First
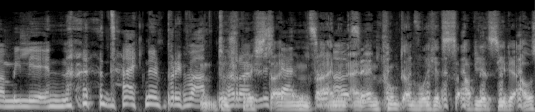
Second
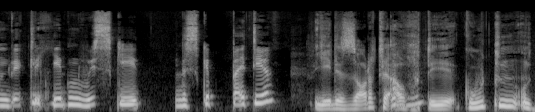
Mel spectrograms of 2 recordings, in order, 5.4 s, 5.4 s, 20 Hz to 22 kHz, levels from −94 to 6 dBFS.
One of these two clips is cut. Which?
second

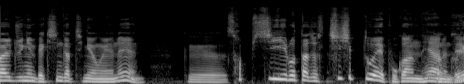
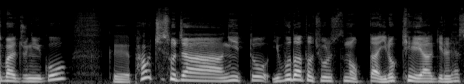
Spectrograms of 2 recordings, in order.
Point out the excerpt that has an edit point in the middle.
first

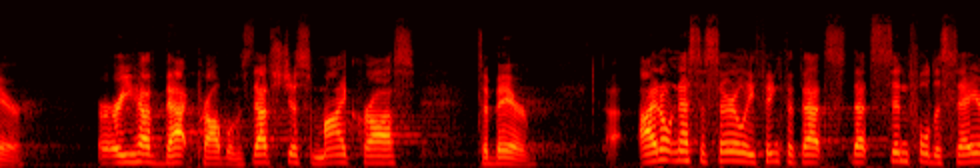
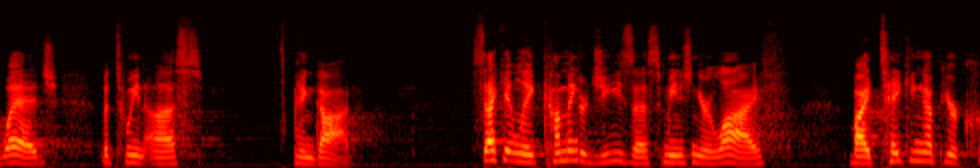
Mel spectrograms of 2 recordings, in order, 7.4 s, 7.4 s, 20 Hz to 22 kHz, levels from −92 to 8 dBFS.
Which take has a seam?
second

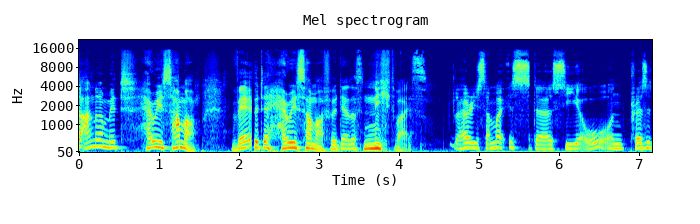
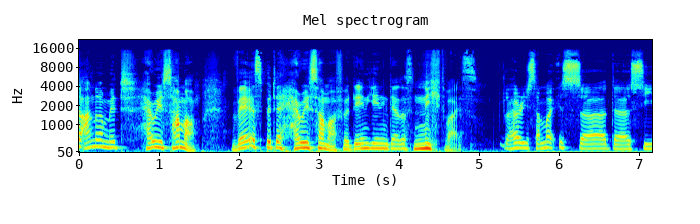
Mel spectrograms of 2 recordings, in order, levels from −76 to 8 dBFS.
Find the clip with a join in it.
first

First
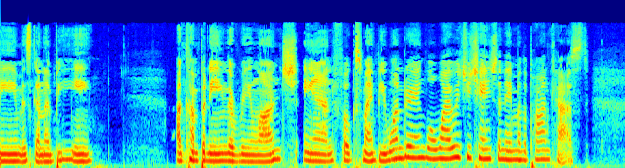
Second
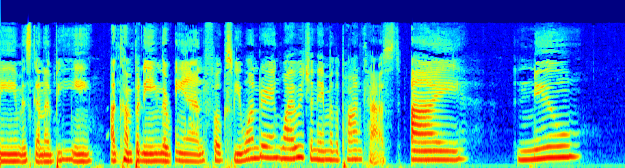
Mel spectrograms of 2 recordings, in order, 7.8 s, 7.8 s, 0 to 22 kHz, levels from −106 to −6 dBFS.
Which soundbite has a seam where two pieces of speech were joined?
second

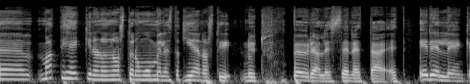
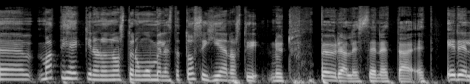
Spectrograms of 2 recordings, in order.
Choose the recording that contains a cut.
first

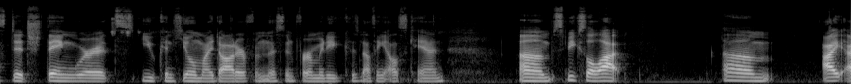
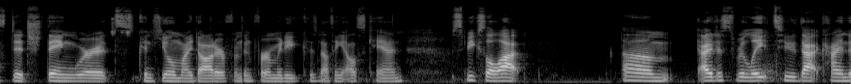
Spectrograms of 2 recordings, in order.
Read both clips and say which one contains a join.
second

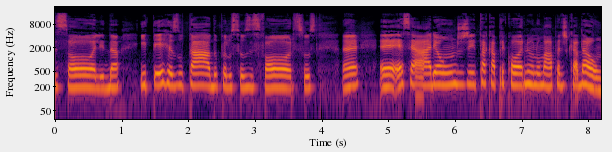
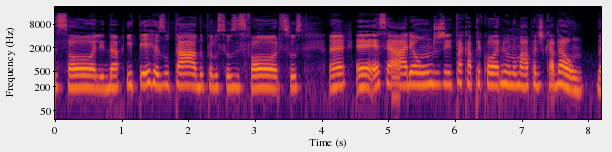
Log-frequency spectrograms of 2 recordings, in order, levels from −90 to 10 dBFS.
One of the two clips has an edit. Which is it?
second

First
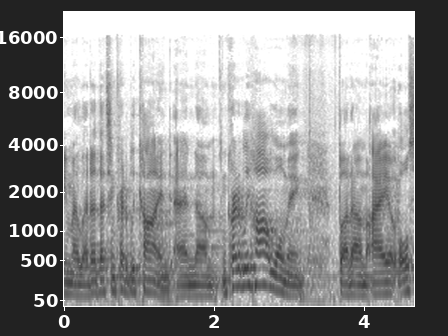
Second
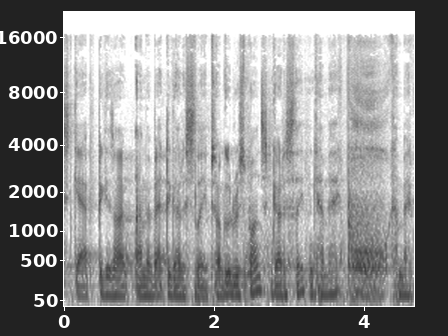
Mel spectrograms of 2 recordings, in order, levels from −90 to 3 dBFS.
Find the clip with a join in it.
second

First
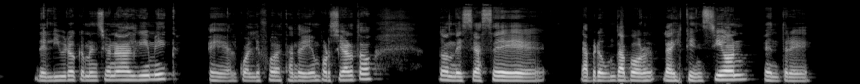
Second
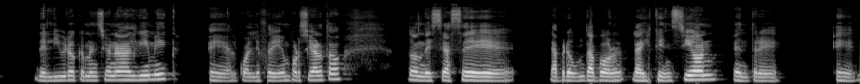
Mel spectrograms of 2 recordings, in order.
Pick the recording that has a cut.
second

